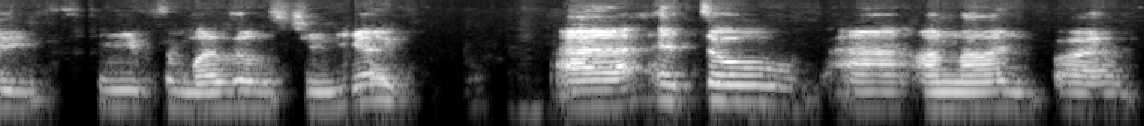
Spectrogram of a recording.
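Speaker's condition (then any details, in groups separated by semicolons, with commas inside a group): Cerebral palsy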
